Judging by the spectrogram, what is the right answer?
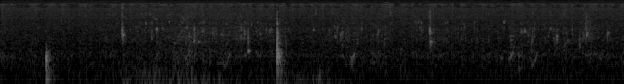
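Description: Near silence: faint drips and small splashes of water around a sea kayak drifting along. There are scattered soft ticks and two slightly louder taps, one about half a second in and one near the three-second mark.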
